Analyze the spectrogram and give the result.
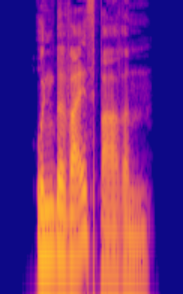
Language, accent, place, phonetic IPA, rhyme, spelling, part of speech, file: German, Germany, Berlin, [ʊnbəˈvaɪ̯sbaːʁəm], -aɪ̯sbaːʁəm, unbeweisbarem, adjective, De-unbeweisbarem.ogg
- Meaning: strong dative masculine/neuter singular of unbeweisbar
